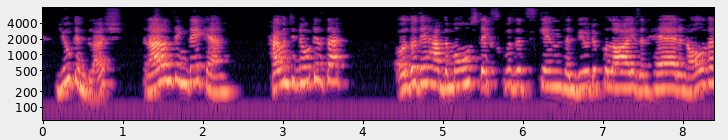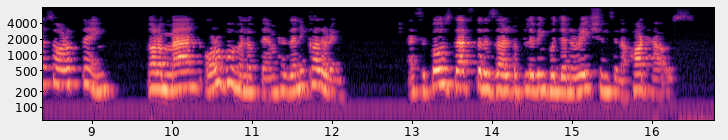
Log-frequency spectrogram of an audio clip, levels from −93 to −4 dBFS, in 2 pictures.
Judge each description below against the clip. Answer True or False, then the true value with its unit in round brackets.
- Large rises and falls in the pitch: False (4.6 semitones)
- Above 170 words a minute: True (190 wpm)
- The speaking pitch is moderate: False (230 Hz)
